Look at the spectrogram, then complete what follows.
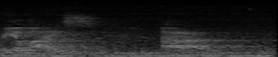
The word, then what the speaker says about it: Realeyes: started another company called Realeyes. That's how it's spelled, so it's real eyes, like real human eyes.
